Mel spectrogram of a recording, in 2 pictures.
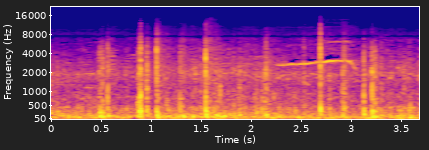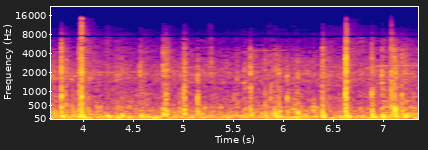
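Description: Aerial fireworks bursting in quick succession: many sharp bangs and crackles over a continuous rumble.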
